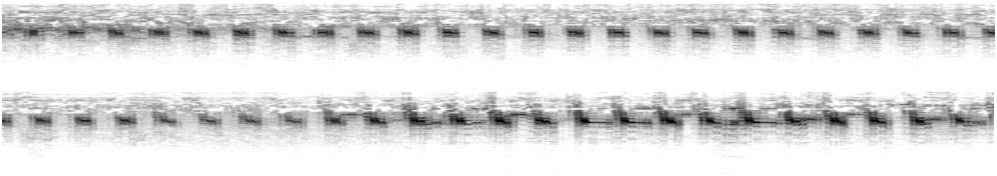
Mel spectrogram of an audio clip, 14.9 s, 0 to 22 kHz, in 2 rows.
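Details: Simulated tinnitus sound: steady high-pitched chirping pulses, about 200 a minute, mimicking ringing or buzzing in the ears.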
